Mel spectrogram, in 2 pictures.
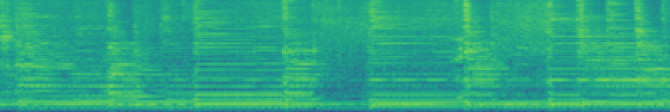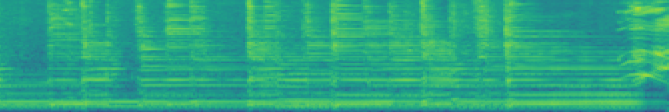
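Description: Acoustic guitar strummed in a steady rhythm, the chords ringing on between strokes.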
